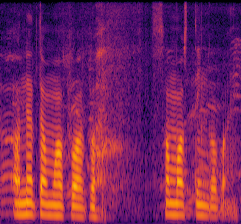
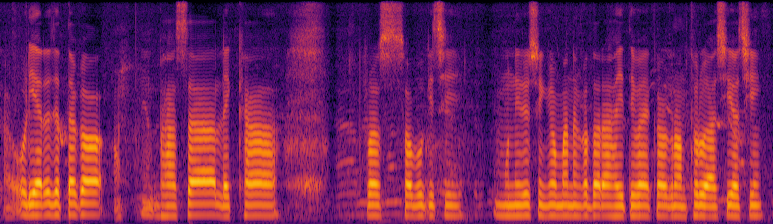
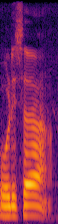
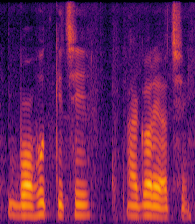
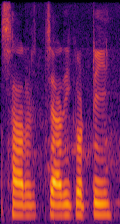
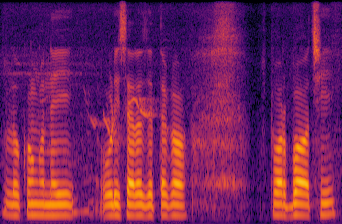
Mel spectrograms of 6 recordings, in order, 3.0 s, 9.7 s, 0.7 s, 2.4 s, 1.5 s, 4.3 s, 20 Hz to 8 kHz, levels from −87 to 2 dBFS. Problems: constant background noise, continuous background conversations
